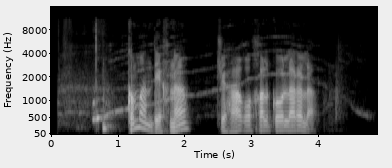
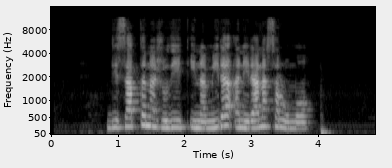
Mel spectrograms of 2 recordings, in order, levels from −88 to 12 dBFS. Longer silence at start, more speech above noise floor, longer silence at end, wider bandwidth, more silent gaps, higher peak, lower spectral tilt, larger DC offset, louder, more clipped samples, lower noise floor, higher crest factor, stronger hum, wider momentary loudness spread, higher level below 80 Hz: second, 0.6 s vs 0.85 s; second, 40 dB vs 47 dB; first, 0.95 s vs 0.7 s; about the same, 11 kHz vs 11.5 kHz; neither; first, 0 dBFS vs -8 dBFS; first, -6 dB/octave vs -4.5 dB/octave; neither; about the same, -22 LUFS vs -23 LUFS; neither; second, -61 dBFS vs -70 dBFS; first, 24 dB vs 18 dB; neither; second, 11 LU vs 16 LU; second, -64 dBFS vs -50 dBFS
